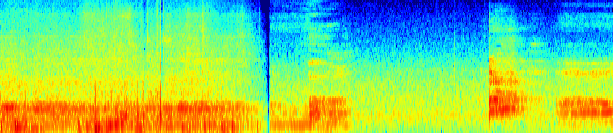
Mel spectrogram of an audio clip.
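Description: A steady hum over noise cuts off suddenly about two and a half seconds in. A dog then gives a short bark about three seconds in, another sharp bark about five seconds in, and a longer whining call that bends up and down near the end.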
